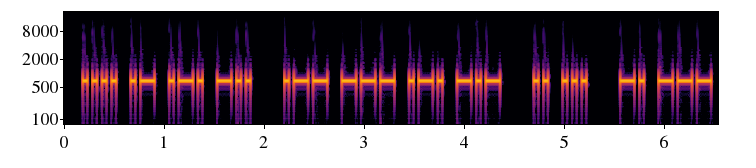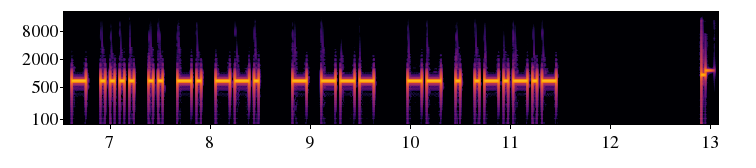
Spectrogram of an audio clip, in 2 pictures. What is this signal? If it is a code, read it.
Morse code, heard as a keyed tone, about 25 wpm, 700 Hz. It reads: HARD WORK IS NOTHING TO ME.
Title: Sentences from Top 1000 Words - Review Part 1 - 25wpm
